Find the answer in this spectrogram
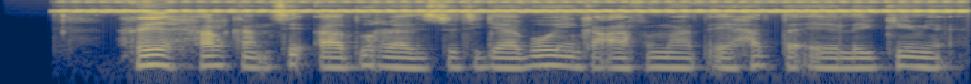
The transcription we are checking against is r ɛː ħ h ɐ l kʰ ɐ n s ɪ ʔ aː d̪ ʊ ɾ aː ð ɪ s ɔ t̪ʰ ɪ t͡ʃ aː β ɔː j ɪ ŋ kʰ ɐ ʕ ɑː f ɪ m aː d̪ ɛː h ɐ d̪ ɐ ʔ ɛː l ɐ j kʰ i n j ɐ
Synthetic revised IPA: r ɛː ħ h ɐ l kʰ ɐ n s ɪ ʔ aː d̪ ʊ r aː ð ɪ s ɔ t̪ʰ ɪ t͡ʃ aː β ɔː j ɪ ŋ kʰ ɐ ʕ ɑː f ɪ m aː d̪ ɛː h ɐ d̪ ɐ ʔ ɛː l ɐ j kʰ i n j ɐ

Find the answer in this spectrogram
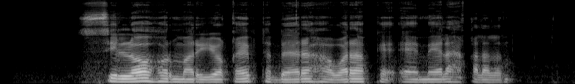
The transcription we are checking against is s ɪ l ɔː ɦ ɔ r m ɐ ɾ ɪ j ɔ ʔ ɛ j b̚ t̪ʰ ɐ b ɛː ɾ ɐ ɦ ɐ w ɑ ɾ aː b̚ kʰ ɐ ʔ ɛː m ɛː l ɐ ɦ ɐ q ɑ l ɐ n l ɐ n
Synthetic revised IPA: s ɪ l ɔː ɦ ɔ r m ɐ ɾ ɪ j ɔ q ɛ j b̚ t̪ʰ ɐ b ɛː ɾ ɐ ɦ ɐ w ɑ ɾ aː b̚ kʰ ɐ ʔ ɛː m ɛː l ɐ ɦ ɐ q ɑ l ɐ l ɐ n

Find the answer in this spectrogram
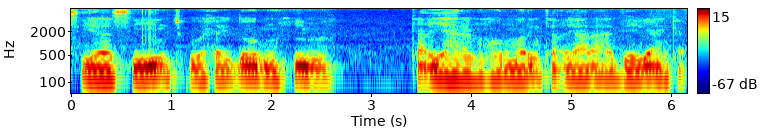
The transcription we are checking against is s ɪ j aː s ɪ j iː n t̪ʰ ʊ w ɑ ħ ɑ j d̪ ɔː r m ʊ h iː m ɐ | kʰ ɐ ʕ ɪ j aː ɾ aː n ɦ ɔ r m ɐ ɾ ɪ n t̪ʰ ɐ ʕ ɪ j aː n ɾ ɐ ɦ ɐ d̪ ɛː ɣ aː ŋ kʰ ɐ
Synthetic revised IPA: s ɪ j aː s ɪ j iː n t̪ʰ ʊ w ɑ ħ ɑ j d̪ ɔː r m ʊ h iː m ɐ | kʰ ɐ ʕ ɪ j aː ɾ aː n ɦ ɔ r m ɐ ɾ ɪ n t̪ʰ ɐ ʕ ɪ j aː ɾ ɐ ɦ ɐ d̪ ɛː ɣ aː ŋ kʰ ɐ

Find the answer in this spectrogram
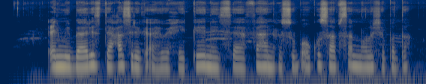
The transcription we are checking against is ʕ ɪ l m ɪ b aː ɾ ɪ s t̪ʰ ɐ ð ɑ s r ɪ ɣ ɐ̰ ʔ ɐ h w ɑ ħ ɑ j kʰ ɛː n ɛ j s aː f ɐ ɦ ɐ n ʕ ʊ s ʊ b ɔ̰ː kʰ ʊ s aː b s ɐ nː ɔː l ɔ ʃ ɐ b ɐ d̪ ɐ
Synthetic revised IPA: ʕ ɪ l m ɪ b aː ɾ ɪ s t̪ʰ ɐ ʕ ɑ s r ɪ ɣ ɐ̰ ʔ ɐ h w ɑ ħ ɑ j kʰ ɛː n ɛ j s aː f ɐ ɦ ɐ n ʕ ʊ s ʊ b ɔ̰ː kʰ ʊ s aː b s ɐ nː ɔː l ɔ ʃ ɐ b ɐ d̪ ɐ

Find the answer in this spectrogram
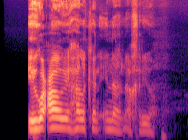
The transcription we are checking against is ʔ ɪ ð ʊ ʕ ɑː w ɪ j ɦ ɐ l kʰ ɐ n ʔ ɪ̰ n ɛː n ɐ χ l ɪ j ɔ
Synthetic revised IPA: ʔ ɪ ɣ ʊ ʕ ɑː w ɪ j ɦ ɐ l kʰ ɐ n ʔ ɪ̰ n aː n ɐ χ r ɪ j ɔ

